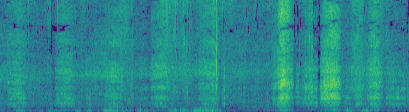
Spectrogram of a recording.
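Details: Pet Staffordshire bull terrier grunting and panting in low rhythmic pulses, then two sharp, breathy snorts close together near the end.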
